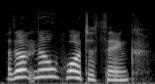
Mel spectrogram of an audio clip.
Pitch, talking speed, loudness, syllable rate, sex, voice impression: 275 Hz, 230 wpm, -17 LUFS, 4.9 syllables/s, female, feminine, slightly adult-like, slightly muffled, slightly cute, slightly unique, slightly strict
